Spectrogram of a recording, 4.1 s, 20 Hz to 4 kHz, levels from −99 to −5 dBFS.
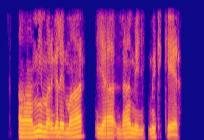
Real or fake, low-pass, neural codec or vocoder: real; 3.6 kHz; none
